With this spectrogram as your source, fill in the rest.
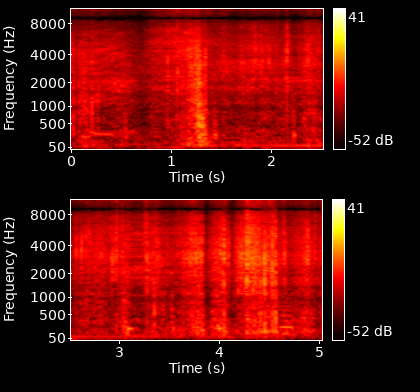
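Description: Fibreglass insulation rustles as it is pushed aside.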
